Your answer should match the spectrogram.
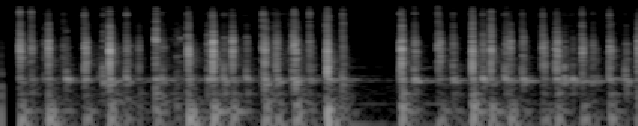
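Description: Computer keyboard typing: a quick, irregular run of key clicks, a brief pause about halfway, then another run, over a faint steady tone.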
